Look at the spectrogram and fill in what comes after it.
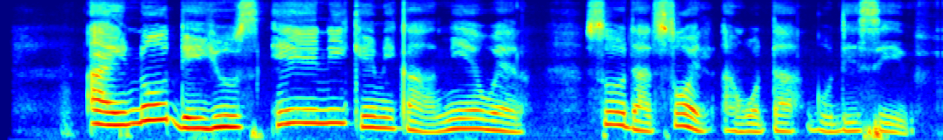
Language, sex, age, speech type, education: Nigerian Pidgin, male, 30-45, spontaneous, tertiary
